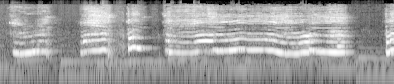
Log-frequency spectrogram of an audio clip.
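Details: Dog crying, billed as funny crying: a series of high, nasal whines that rise and fall, some drawn out over a second or more, with steady background music tones underneath.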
